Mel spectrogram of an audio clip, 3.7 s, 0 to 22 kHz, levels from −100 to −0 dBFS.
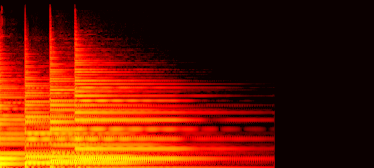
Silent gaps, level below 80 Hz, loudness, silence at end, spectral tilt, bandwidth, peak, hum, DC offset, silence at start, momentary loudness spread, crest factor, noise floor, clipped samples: none; -52 dBFS; -29 LUFS; 1.6 s; -6 dB/octave; 15.5 kHz; -12 dBFS; none; under 0.1%; 0 s; 14 LU; 18 dB; under -90 dBFS; under 0.1%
